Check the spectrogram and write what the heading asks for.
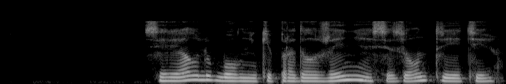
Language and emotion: Russian, neutral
